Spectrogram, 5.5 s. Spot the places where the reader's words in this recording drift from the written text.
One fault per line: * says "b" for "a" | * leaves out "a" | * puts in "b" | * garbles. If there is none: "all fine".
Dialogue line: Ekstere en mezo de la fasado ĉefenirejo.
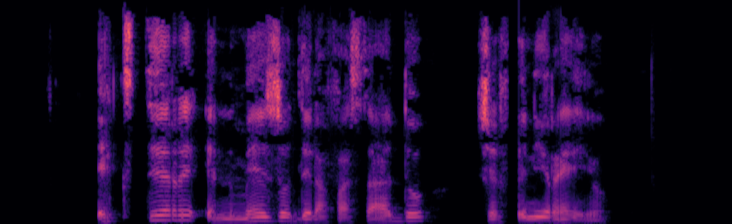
all fine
